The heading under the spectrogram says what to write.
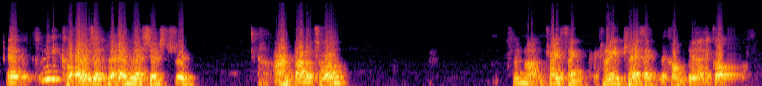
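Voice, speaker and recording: A man's voice: on the high side, big pitch swings, a little fast, long pauses, a little mellow, poor audio. A man hosting a live stream and reviewing products in casual, chatty talk.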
